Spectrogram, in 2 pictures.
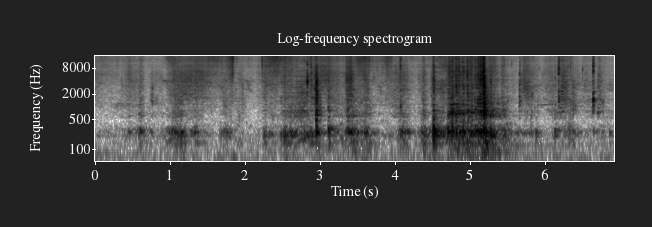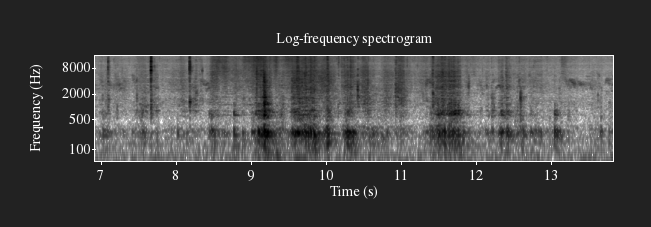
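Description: A calf drinking milk from a metal bucket, with noisy slurps and gulps that come in irregular bursts; the loudest stretch is about five seconds in.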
